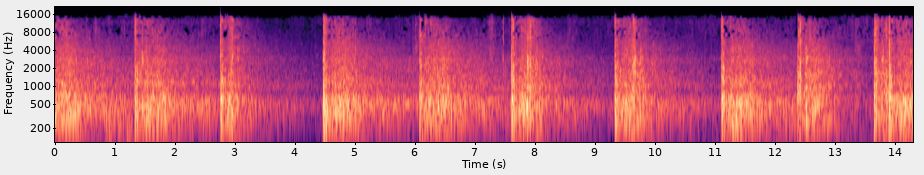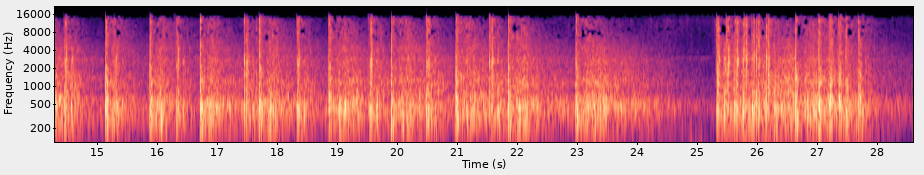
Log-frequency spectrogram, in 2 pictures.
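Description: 82-shot 1.4 compound firework cake firing aerial shots: sharp bursts about every one to two seconds, each followed by a fading tail, coming faster through the middle. From about 25 seconds in, a dense, unbroken run of loud bursts.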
